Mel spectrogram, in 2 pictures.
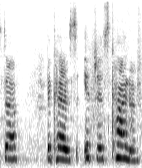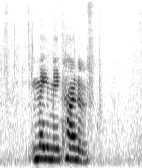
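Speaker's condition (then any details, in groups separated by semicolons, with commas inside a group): Cerebral palsy; congenital, uses wheelchair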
